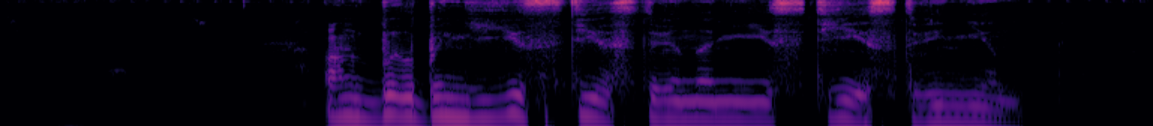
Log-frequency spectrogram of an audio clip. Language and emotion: Russian, angry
